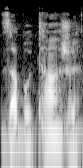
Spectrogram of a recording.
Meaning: sabotage
- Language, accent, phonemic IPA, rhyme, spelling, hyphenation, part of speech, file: German, Germany, /zaboˈtaːʒə/, -aːʒə, Sabotage, Sa‧bo‧ta‧ge, noun, De-Sabotage.ogg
